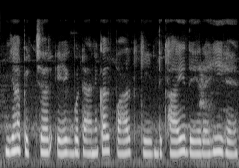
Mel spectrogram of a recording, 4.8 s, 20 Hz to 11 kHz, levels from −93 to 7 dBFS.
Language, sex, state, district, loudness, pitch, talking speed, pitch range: Hindi, female, Uttar Pradesh, Lucknow, -15 LUFS, 225 Hz, 125 wpm, 215-240 Hz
